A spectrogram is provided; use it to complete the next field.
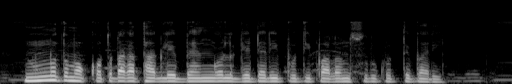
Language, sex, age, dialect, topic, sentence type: Bengali, male, 18-24, Standard Colloquial, agriculture, question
